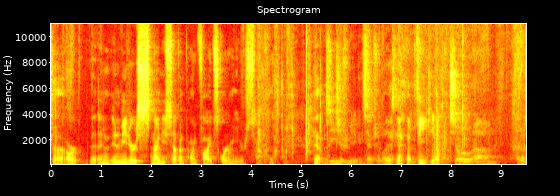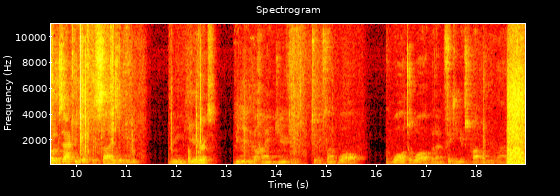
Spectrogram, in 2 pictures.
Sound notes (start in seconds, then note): 4.1 laughs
